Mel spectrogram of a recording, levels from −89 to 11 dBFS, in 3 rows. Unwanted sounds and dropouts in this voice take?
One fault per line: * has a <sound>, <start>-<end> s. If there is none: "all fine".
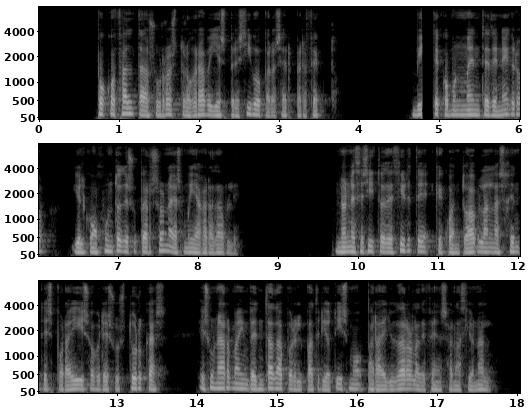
* has a dropout, 4.8-4.9 s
